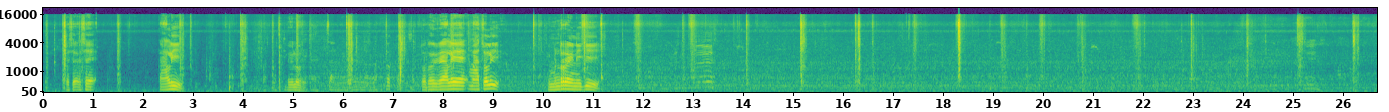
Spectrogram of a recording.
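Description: A hoe chops into soil with dull thuds.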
